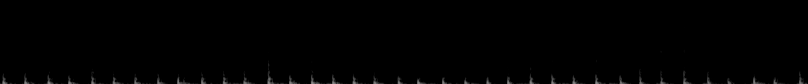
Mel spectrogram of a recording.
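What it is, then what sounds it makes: Cardboard box, hollow. A small, worn, brown corrugated cardboard box with torn flaps is held in hand and tapped and scratched with long fingernails. About 37 short, dull, hollow knocks fall in a quick, fairly steady rhythm over eight seconds. Each knock is a deep, low thud that dies away almost at once, with a faint bright tick on top.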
